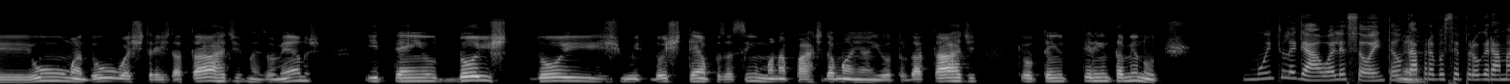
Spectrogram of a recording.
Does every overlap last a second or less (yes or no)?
yes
